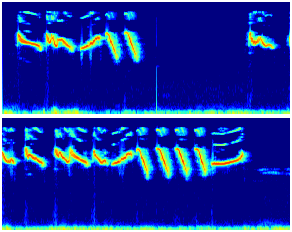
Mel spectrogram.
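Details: Japanese white-eye song in the líu chòe style, used to train young white-eyes: an opening burst of thin twisting notes, about a second of quiet, then a long, rapid string of high slurred whistles and quick downward sweeps.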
